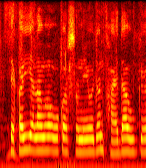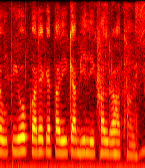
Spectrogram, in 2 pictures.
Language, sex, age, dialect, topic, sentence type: Bhojpuri, male, 18-24, Northern, banking, statement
